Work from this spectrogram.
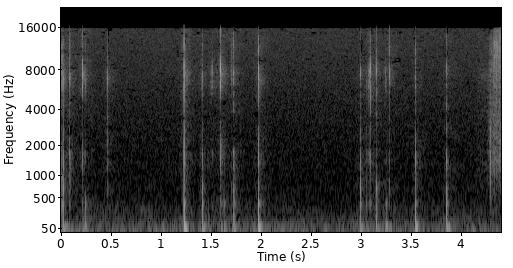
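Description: Fingertips and nails tap and scratch on the printed leather of a brown Wilson leather American football, hollow and inflated, held in both hands. Short, dry clicking taps sound at uneven intervals, each with a low thump and a faint bright tick that dies away almost instantly. Quiet scratching fills the gaps between taps.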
